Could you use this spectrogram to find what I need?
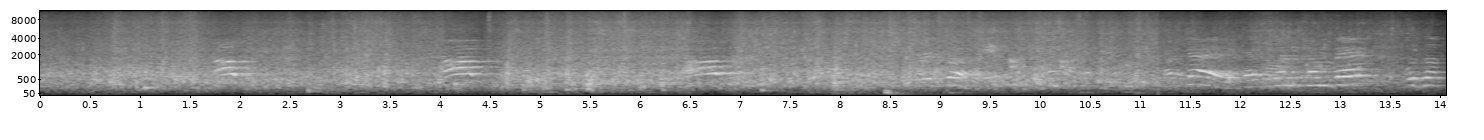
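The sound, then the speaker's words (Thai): Water splashes continuously at a public swimming pool in western Sydney, where women are learning to swim. Voices chatter and call out over the steady wash throughout. “นั่นเป็นเสียงจากสระว่ายน้ำสาธารณะแห่งหนึ่งทางตะวันตกของนครซิดนีย์”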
